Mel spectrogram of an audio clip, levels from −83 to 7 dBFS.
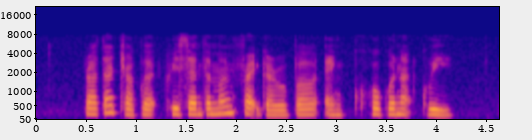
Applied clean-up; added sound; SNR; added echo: none; none; none; none.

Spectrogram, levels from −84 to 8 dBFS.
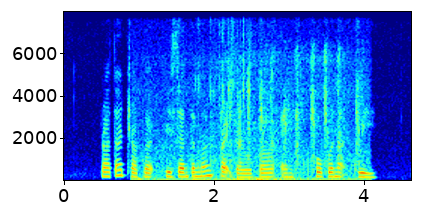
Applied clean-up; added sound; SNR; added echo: none; Wild animals; 7 dB; none.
